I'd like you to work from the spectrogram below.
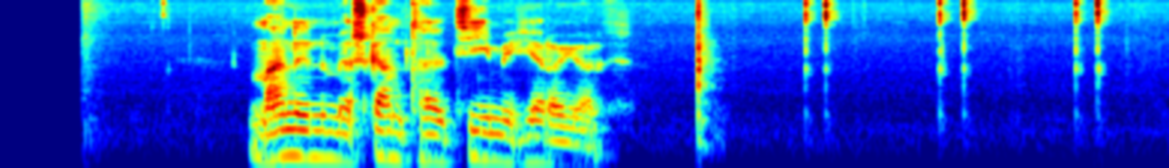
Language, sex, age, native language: Icelandic, male, 70-79, Icelandic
